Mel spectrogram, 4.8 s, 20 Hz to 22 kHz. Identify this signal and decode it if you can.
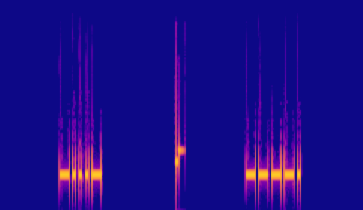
Morse code, heard as a keyed tone, about 28 wpm, 700 Hz. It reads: <BT> 9
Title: Single Character (Letter:Number:Punctuation:Prosign) Alt 28wpm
